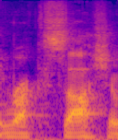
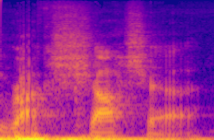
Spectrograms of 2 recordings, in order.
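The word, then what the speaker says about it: Rakshasa: Rock, I always pronounce this. It's I say Roxasha. It's actually Roshasha.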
